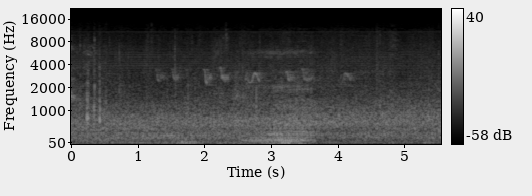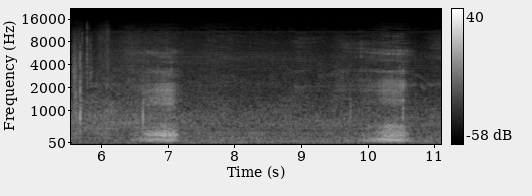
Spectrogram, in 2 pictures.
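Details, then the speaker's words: A man asleep outdoors on a cold garden patio under an old curtain: soft, low snores about every 3 to 4 seconds with birdsong in the background; snoring. "We're here to film the beastly who has fallen asleep in the garden under a curtain and is snoring his head off."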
